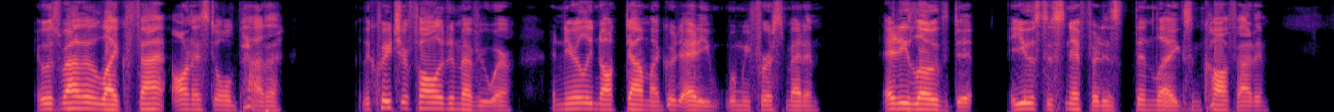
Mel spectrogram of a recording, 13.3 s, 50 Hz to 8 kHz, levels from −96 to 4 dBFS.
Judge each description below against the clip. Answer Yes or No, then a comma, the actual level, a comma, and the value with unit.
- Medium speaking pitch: No, low, 130 Hz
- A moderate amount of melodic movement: Yes, average, 3.7 semitones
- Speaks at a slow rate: No, average, 180 wpm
